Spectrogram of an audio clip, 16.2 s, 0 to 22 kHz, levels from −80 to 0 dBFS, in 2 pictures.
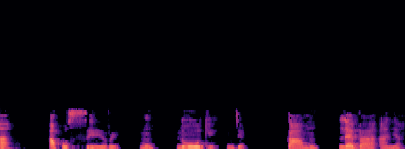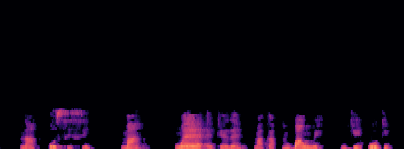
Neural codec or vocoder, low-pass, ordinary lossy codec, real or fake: none; 7.2 kHz; MP3, 24 kbps; real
